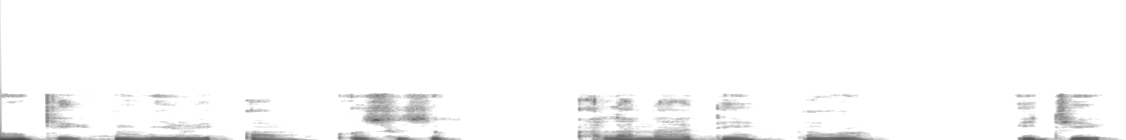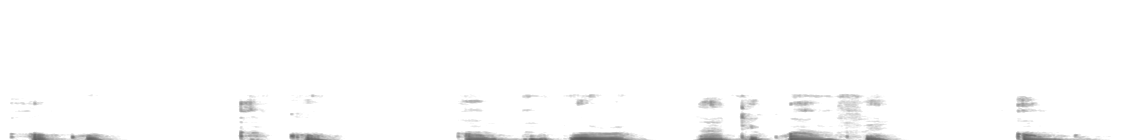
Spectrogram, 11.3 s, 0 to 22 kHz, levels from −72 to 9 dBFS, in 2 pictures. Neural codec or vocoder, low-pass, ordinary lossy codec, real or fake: none; 7.2 kHz; MP3, 48 kbps; real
